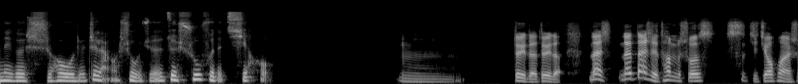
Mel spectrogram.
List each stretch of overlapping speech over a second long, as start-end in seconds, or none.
none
